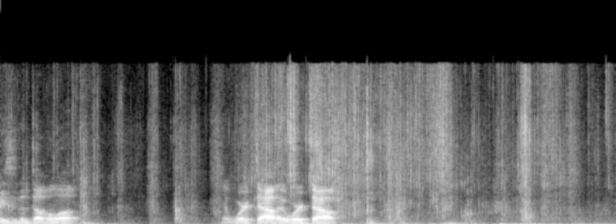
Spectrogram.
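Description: A cardboard box is torn open and wrappers rustle.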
